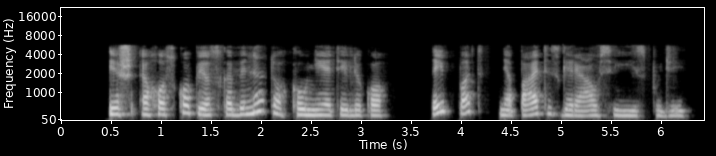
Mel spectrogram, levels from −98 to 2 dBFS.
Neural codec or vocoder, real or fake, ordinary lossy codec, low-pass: none; real; AAC, 32 kbps; 5.4 kHz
